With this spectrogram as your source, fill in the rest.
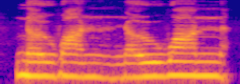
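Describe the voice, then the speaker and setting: This is a put-on character voice at a middle pitch. Its intonation stays monotone and flat. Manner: sinister, chilling.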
